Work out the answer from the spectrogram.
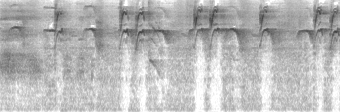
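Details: Baby common myna begging while being hand-fed, shrill high squeaks that arch then fall, repeated about once a second in an uneven rhythm, over a low steady background hum.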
